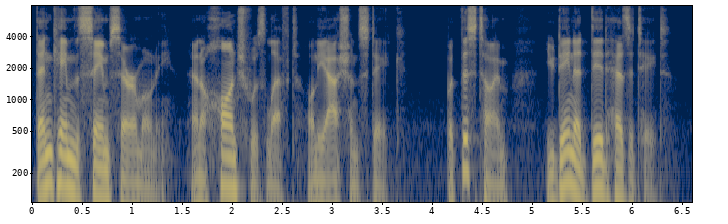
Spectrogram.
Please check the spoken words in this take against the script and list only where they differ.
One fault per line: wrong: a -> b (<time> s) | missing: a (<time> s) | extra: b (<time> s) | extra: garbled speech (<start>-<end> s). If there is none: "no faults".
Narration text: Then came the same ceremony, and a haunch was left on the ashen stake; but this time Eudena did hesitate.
no faults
